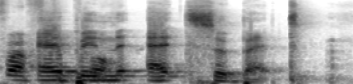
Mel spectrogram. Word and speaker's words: Eben Etzebeth: Eben Etzebeth.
